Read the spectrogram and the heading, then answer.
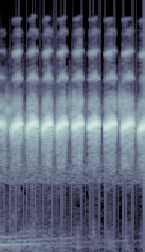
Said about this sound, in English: Now that may sound like a pretty simple solution, but changing their calls to cope with a noisy environment is actually quite extraordinary for frogs.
